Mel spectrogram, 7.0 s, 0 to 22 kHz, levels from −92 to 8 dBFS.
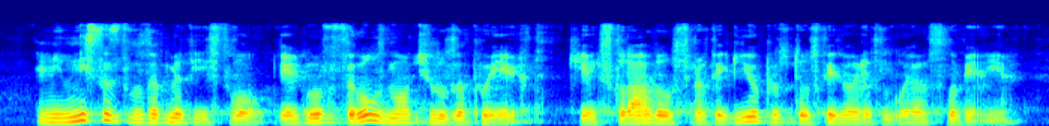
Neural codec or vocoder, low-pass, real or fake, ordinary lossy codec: autoencoder, 22.05 kHz, a latent of 192 numbers a frame, VITS, trained on one speaker; 9.9 kHz; fake; none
